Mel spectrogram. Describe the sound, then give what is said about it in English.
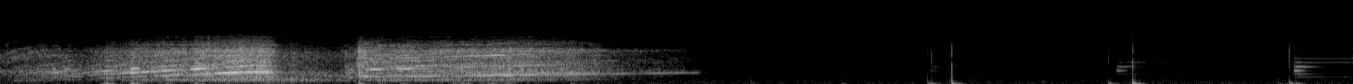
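A car engine revs loudly and pulls away, driving a sick, feverish person home, its sound rising in pitch then fading out over several seconds, followed by quiet with a few faint clicks and knocks. “Get him into the car quickly. I'll drive you off and then get Dr.”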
